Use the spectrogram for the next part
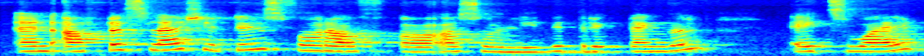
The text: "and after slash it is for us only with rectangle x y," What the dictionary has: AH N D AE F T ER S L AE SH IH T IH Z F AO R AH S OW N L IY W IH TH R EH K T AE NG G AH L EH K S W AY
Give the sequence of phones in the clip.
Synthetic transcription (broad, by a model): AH N D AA F T ER S L AE SH IH T IH Z F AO R AH S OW N L IY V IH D R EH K T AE NG G AH L EH K S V AY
